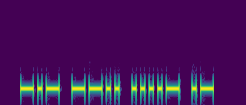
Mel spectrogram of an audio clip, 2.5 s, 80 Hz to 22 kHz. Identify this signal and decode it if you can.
Morse code, heard as a keyed tone, about 27 wpm, 700 Hz. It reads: KZ4A
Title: K1USN SST QSO Practice - 28wpm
